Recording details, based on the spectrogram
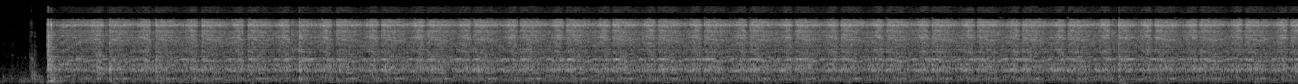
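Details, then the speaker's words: Chevy (Corsa) 1.6 with new timing belt, injectors and coil disconnected: the starter spins the engine with even, rhythmic pauses as each cylinder comes up on compression, so compression is present and cranking is healthy. "y esas pequeñas pausas que se escuchan cuando gira el motor cuando no arranca me están diciendo que si existe compresión en el motor"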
